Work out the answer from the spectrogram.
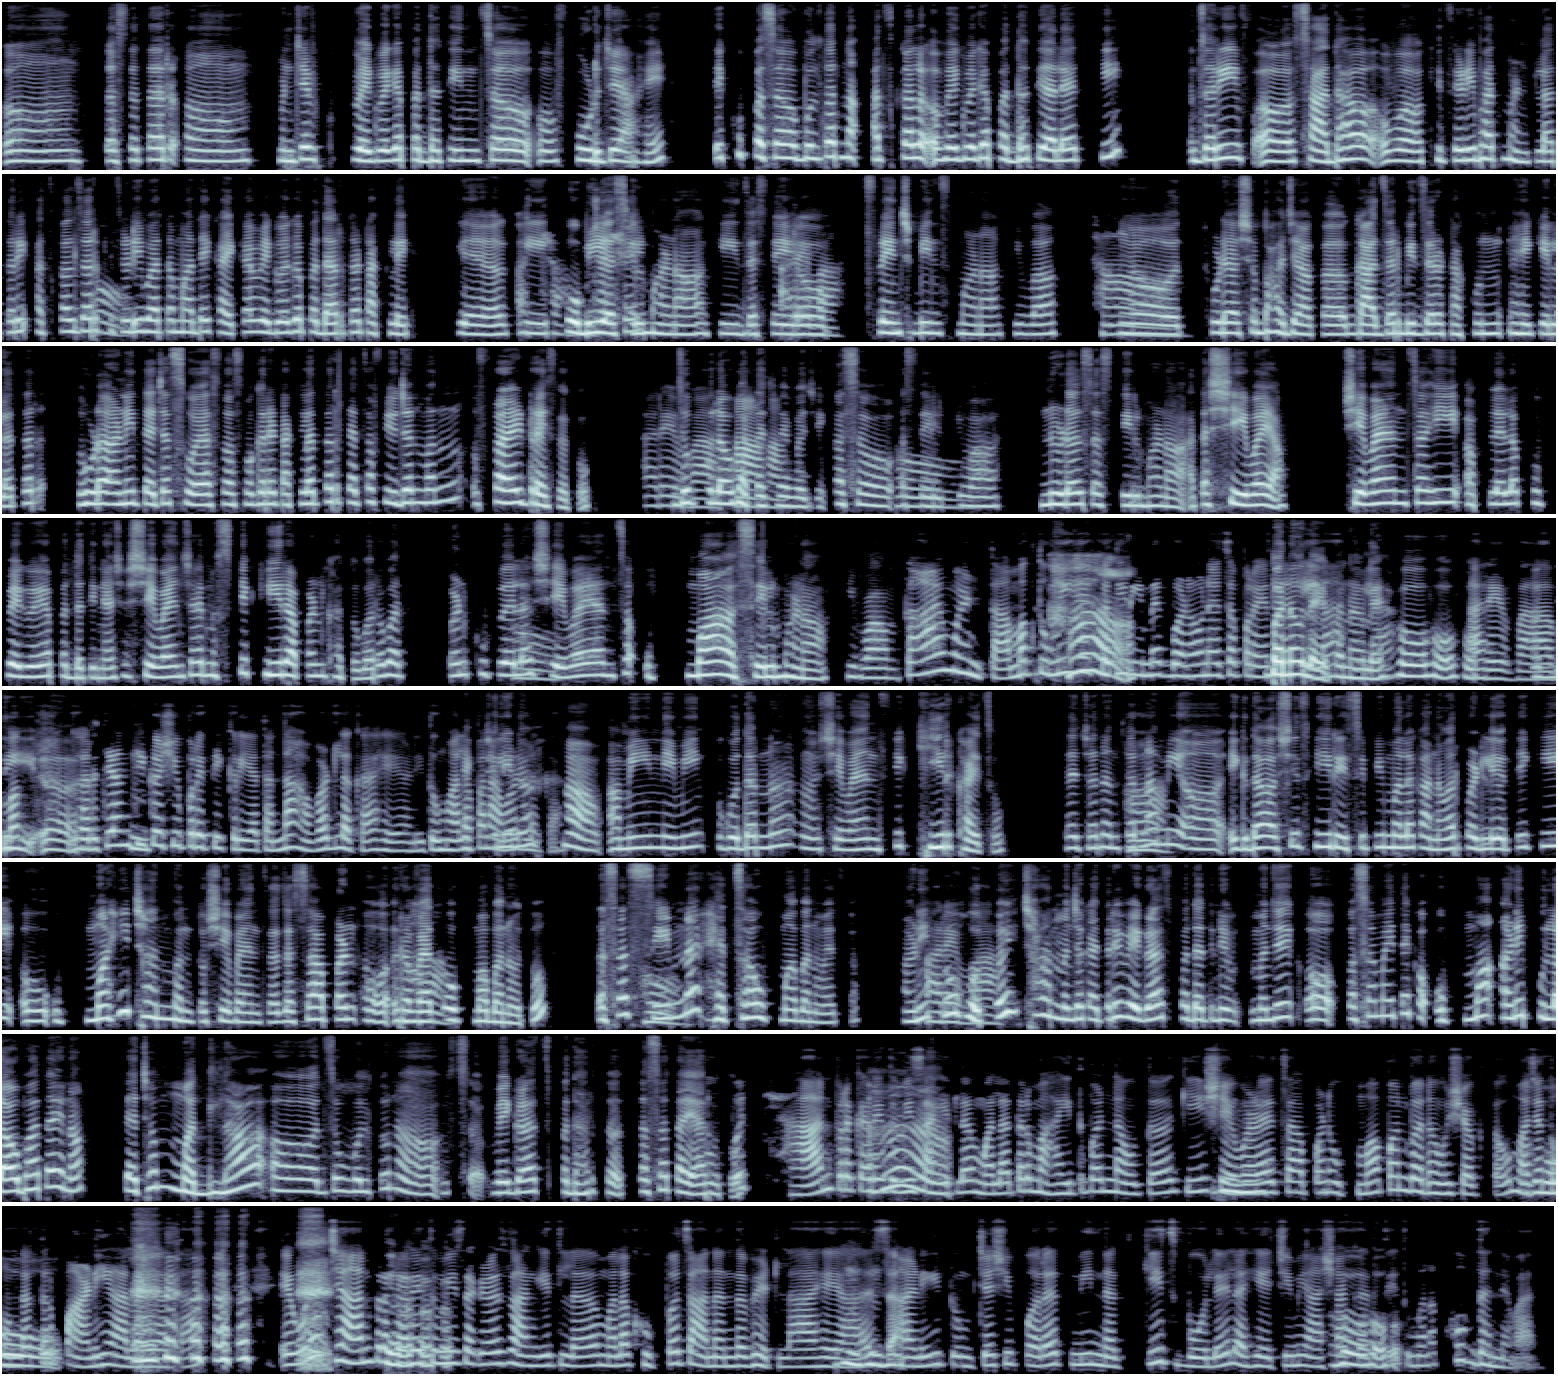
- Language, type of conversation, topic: Marathi, podcast, तुमच्या घरचं सर्वात आवडतं सुखदायक घरचं जेवण कोणतं, आणि का?
- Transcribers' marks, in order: in English: "फ्युजन"; laugh; other background noise; tapping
